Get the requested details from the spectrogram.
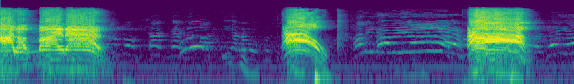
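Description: A man preaches loudly into a microphone, shouting in bursts with pauses between.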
